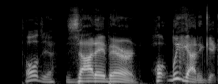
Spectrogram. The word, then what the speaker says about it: Jahdae: And when it comes to Jahdae Barron, the pronunciation guide has his first name being said like this: Z-H-A-Day. Zade. Told you. Jahdae Barron.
